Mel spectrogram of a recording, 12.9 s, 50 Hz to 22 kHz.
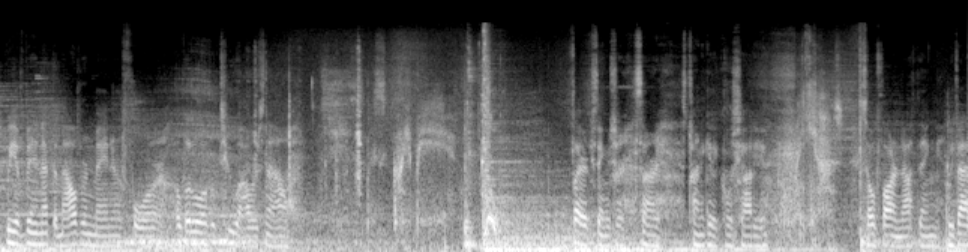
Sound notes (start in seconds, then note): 4.8 whispering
